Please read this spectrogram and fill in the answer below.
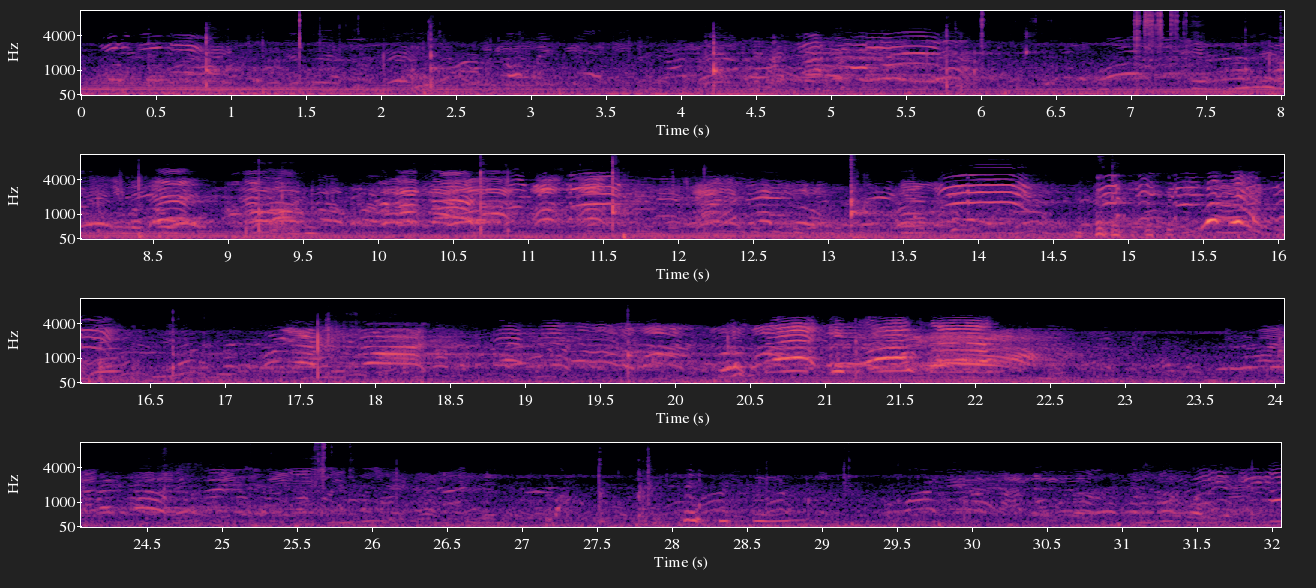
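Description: Indistinct shouts and calls from players and people on the sideline of a soccer game, busiest in the middle and quieter near the end, over a steady low hum.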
